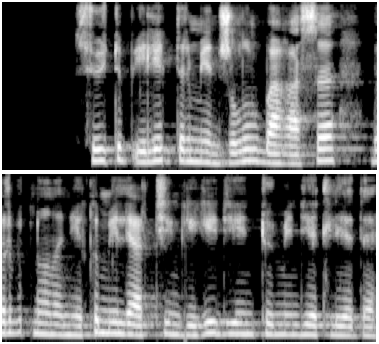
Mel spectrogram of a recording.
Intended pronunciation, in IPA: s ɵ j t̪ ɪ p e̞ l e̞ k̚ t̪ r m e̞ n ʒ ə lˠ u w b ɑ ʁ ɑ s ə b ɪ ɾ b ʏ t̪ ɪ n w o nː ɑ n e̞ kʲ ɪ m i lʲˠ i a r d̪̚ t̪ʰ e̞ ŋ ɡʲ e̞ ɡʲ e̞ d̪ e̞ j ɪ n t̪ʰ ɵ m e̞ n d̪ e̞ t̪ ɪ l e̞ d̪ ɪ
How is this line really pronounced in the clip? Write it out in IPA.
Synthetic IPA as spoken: s ɵ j t̪ ɪ p e̞ l e̞ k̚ t̪ r m e̞ n ʒ ə lˠ u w b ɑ ʁ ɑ s ə b ɪ ɾ b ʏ t̪ ɪ n w o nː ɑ n e̞ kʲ ɪ m i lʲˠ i a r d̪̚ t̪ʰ e̞ ŋ ɡʲ e̞ ɡʲ e̞ d̪ e̞ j ɪ n t̪ʰ ɵ m e̞ n d̪ e̞ t̪ ɪ l e̞ d̪ ɪ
